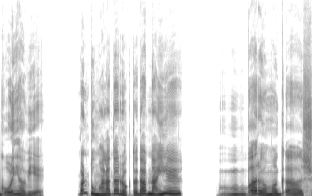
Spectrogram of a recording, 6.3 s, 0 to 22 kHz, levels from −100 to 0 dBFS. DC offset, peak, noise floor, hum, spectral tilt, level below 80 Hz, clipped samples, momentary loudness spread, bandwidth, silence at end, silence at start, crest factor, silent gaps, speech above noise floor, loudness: under 0.1%; -12 dBFS; under -90 dBFS; none; -5 dB/octave; -58 dBFS; under 0.1%; 11 LU; 14 kHz; 0 s; 0 s; 16 dB; 0.87-1.54 s, 3.64-4.31 s; over 64 dB; -26 LUFS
